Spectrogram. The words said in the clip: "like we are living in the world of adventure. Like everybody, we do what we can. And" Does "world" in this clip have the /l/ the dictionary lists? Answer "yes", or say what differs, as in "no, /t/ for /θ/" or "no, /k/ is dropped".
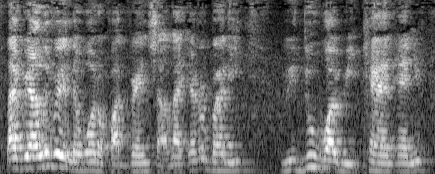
no, /l/ is dropped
